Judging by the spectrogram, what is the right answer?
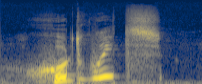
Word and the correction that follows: Hurwitz: Eh, creo que es Hurwitz, sí. – Hurwitz, Hartwitz o, Justin, Bueno, se escribe H-U-R-W-I-T-Z. Justin Hurwitz, por así decirlo.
